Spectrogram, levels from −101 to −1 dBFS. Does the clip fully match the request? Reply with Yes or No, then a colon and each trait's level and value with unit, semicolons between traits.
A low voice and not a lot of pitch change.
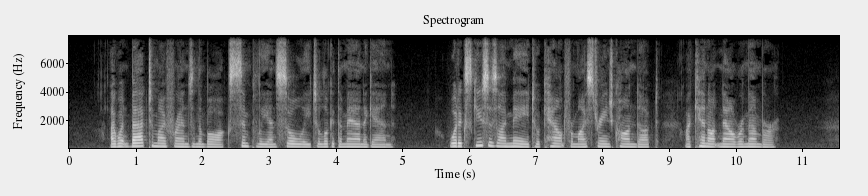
No: medium, 185 Hz; narrow, 2.2 semitones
